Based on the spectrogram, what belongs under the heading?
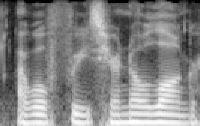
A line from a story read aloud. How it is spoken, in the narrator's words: muttered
